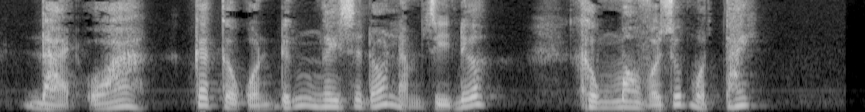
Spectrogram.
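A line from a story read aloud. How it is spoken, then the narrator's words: Hurried shout. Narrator (Vietnamese): Ba Hoành vội vàng hét lên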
